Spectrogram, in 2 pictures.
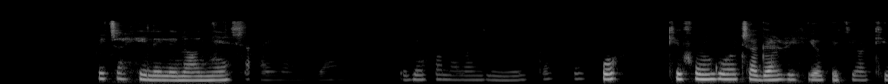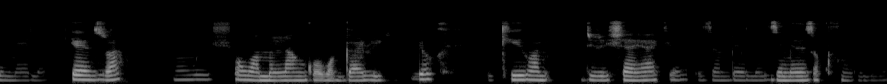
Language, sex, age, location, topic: Swahili, female, 18-24, Nakuru, finance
